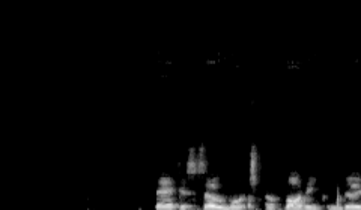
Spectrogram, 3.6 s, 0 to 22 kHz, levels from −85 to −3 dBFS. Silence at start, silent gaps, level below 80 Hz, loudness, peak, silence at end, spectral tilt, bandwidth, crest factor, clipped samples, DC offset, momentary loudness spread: 1.55 s; none; -64 dBFS; -21 LUFS; -2 dBFS; 0 s; -8 dB/octave; 6.8 kHz; 20 dB; under 0.1%; under 0.1%; 10 LU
